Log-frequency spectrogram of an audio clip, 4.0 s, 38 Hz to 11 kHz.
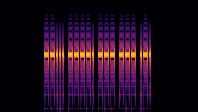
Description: Morse code, heard as a keyed tone, about 40 wpm, 700 Hz. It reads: 79OOR
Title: Code Groups - 5 Letter:Numbers - 40wpm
